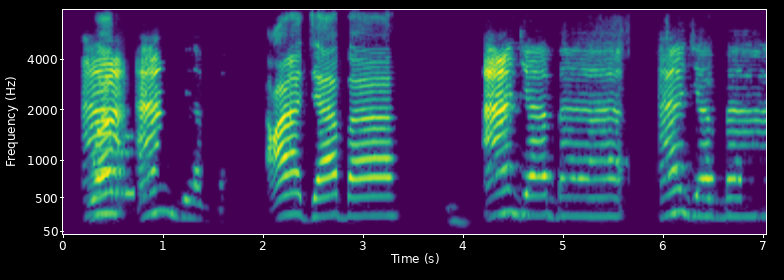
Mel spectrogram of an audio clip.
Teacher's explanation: keluar dari tengah tenggorokan ya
